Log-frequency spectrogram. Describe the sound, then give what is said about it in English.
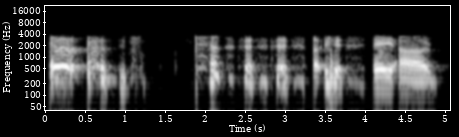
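A person coughs and clears their throat in a series of harsh, voiced bursts, loud, with a short pause before a final strained, rasping cough. “I'm working myself up into a cough.”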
